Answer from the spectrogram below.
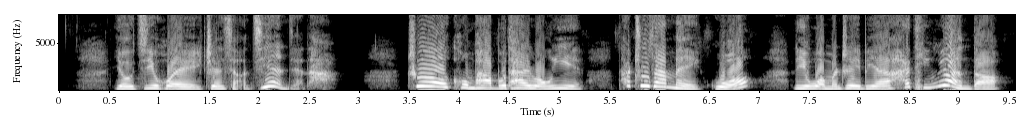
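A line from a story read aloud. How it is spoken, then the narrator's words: Wistful sigh. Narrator (Chinese): 雕蛇感叹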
